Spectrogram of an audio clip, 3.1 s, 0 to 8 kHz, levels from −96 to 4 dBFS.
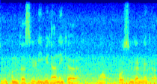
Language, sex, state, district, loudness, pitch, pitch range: Hindi, male, Uttar Pradesh, Ghazipur, -25 LUFS, 110 Hz, 110-120 Hz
